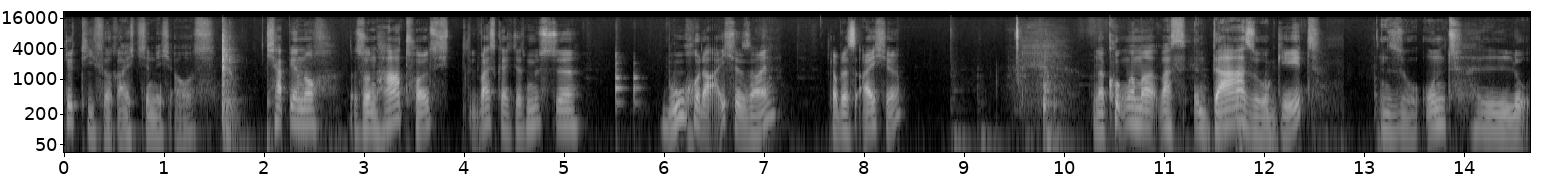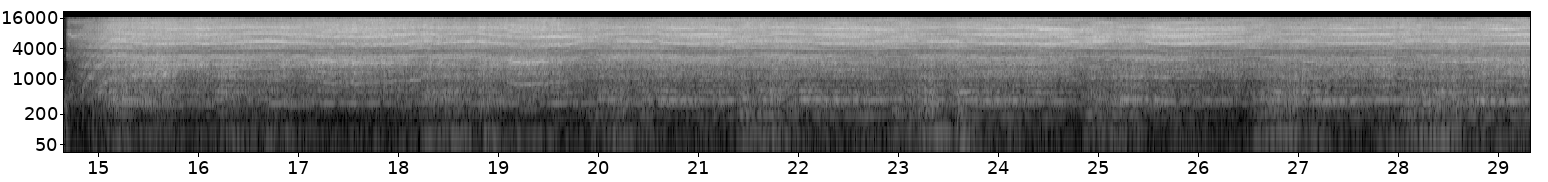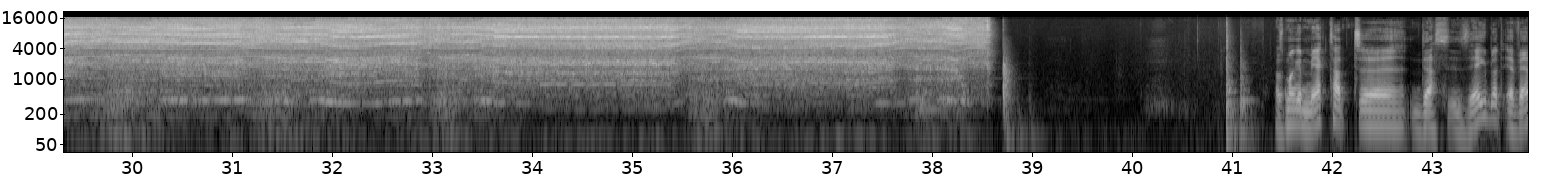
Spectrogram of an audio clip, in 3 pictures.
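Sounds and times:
mini chainsaw cutting wood: 0:14.8 - 0:38.7.

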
